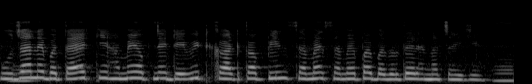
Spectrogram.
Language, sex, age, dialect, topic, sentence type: Hindi, female, 18-24, Kanauji Braj Bhasha, banking, statement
